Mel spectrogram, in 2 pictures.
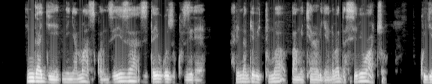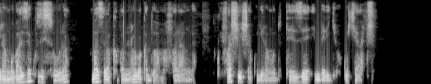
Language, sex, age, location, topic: Kinyarwanda, male, 25-35, Huye, agriculture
